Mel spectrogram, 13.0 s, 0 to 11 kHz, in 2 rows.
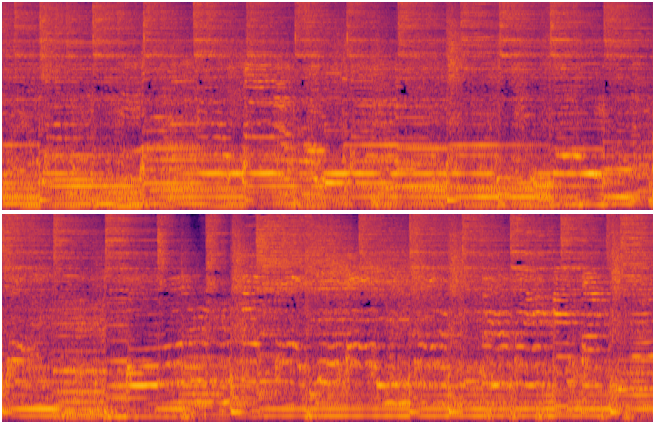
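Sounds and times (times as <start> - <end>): drum kit steady beat: 0.0 - 13.0
electric guitar: 0.0 - 13.0
stage keyboard: 0.0 - 13.0.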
